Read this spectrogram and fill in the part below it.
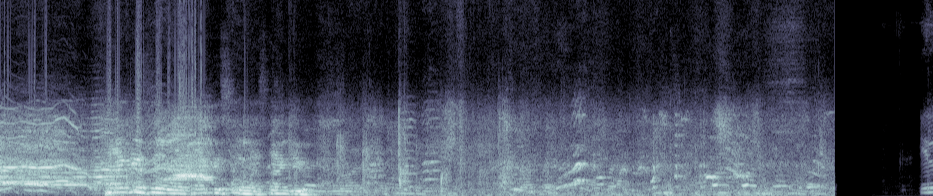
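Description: An audience chatters in a large room.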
